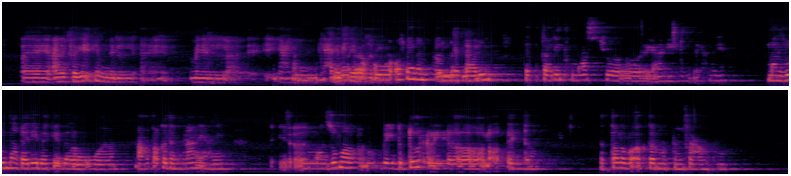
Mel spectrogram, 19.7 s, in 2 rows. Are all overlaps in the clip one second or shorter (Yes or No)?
No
